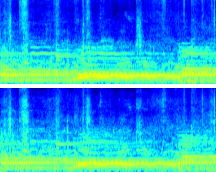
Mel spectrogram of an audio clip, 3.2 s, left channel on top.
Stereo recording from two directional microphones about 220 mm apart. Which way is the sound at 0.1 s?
55° left (ahead or behind).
